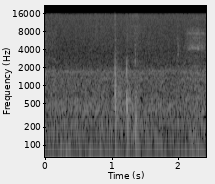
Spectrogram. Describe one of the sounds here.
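A man taps keys on a laptop keyboard.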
